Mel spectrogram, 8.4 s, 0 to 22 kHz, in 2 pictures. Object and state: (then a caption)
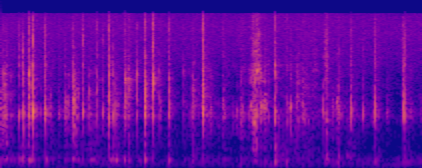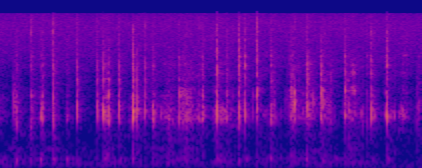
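Cardboard box tapped with fingernails. A small, hollow holographic cardboard product box with a hang tab is tapped and scratched with long acrylic nails. The result is a quick, steady stream of dry, crisp clicks centered around 1.6 kHz, with light scratchy texture in between. There is almost no ring and very little low end.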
